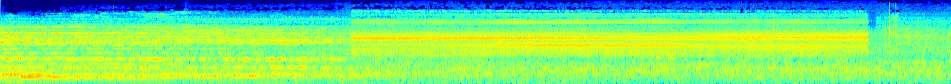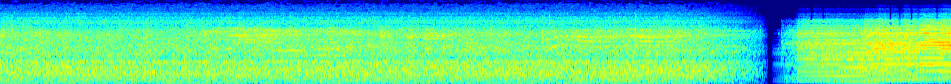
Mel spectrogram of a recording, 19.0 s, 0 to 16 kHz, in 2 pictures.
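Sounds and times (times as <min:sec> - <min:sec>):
high-pitched steady whine: 0:03.2 - 0:08.8
rushing stadium ambience: 0:08.7 - 0:17.2.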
